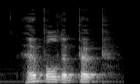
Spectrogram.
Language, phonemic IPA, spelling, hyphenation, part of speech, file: Dutch, /ˈɦʏ.pəl.dəˌpʏp/, huppeldepup, hup‧pel‧de‧pup, noun, Nl-huppeldepup.ogg
- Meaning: 1. thingamajig, whatchamacallit 2. whatshisname, whatshername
